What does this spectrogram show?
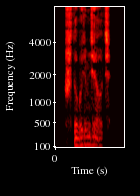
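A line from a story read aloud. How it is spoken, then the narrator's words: Whisper. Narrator (Russian): прошептал Никита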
